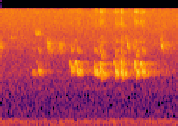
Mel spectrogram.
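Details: Grey-capped greenfinch feeding its young on crickets; a cluster of four or five buzzy, rasping chirps in quick succession, over a low electrical-sounding hum.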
